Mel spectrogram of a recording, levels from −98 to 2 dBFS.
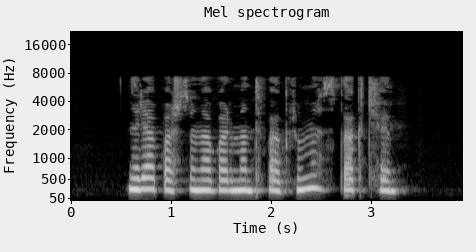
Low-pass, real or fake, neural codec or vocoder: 7.2 kHz; fake; codec, 16 kHz, 16 kbps, FreqCodec, larger model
